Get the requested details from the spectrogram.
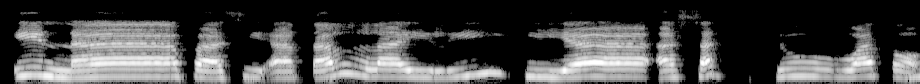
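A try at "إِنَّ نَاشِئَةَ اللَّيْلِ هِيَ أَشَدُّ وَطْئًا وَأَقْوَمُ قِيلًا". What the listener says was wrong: Hiya asyaddu. Ya-nya tidak panjangnya. Hiya asyaddu.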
